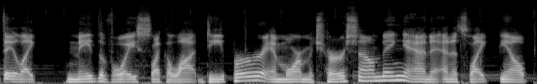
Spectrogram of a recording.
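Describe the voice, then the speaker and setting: A man hosts a casual podcast chat in an ordinary mid-pitched voice. He rambles and restarts his sentences, leaning on fillers as he thinks aloud. Faint music runs behind him. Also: expressive. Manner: rambling, halting, many restarts and "like". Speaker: podcast host.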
